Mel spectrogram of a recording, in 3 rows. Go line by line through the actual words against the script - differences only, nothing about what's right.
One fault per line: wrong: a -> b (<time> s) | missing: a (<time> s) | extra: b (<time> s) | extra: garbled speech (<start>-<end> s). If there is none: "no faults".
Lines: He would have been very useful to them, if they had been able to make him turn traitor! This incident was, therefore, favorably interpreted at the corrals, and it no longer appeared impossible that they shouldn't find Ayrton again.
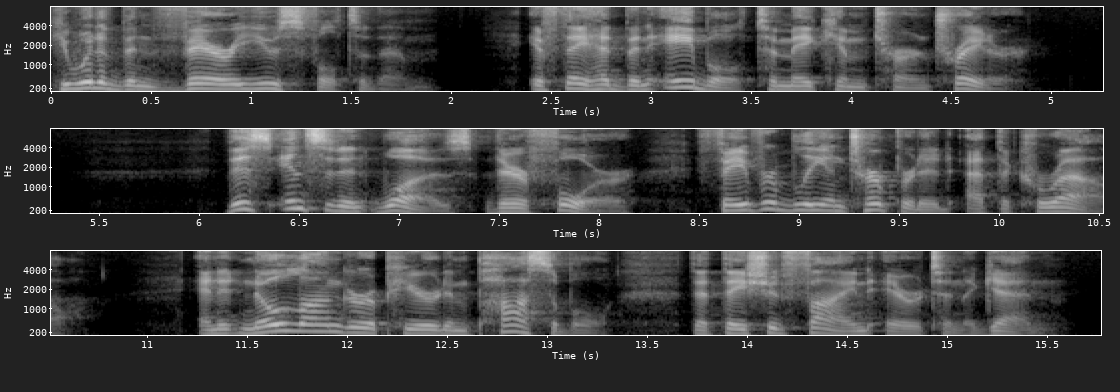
wrong: corrals -> corral (10.1 s)
wrong: shouldn't -> should (14.0 s)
